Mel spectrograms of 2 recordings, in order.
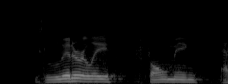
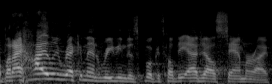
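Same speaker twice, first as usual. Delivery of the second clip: usual speaking voice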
